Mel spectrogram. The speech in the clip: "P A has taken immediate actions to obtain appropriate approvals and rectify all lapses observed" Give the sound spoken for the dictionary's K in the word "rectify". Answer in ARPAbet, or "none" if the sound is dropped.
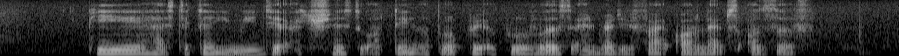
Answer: none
